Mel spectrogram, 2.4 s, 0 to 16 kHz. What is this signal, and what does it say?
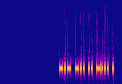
Morse code, heard as a keyed tone, about 44 wpm, 700 Hz. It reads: KDIBE
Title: Code Groups - 5 Letters - 45wpm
